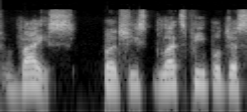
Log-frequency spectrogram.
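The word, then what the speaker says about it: Weisz: actually clarifies she said it's actually pronounced Vice but she lets people just say Weiss so just like Brendan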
